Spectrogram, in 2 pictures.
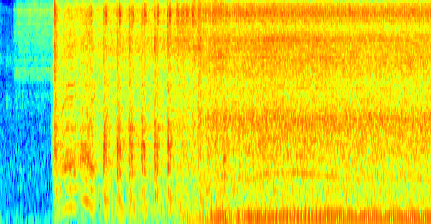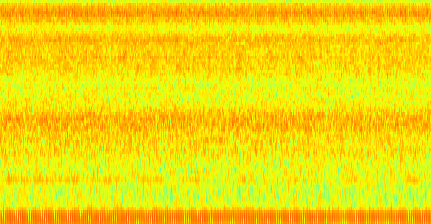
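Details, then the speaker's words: Ford AU Falcon, harmonic balancer just hammered roughly back into position, started to check it runs true: cranks briefly, catches cleanly, settles into smooth steady idle, no knocking or wobble; normal idle. "I'm going to start the car up, see how true it runs on everything."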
